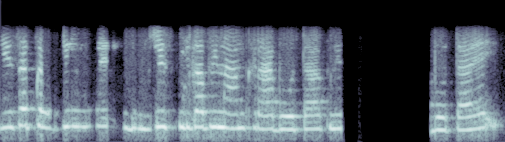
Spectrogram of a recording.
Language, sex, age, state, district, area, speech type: Hindi, female, 30-45, Uttar Pradesh, Lucknow, rural, conversation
